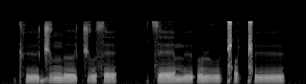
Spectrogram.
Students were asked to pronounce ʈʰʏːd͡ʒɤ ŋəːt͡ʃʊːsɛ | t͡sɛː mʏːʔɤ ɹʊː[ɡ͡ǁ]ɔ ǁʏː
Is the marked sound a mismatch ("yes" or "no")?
yes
